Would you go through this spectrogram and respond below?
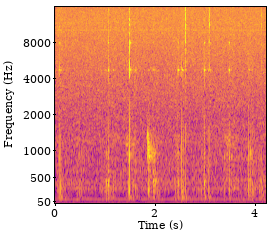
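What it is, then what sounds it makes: Glass dropper bottle. Long blue nails tap and scratch the glass sides and the paper label of a medium brown glass castor oil dropper bottle, which holds liquid and sits on a table. Quiet, sharp clicks with a faint high glassy ring are spread through the clip, mixed with soft scraping over a low background hum.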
